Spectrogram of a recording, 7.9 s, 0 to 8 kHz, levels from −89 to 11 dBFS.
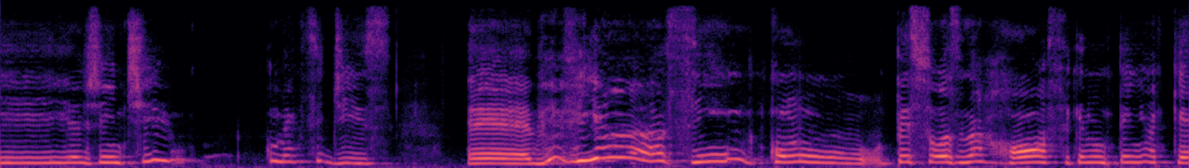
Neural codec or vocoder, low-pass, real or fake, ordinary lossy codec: codec, 16 kHz, 16 kbps, FreqCodec, smaller model; none; fake; none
